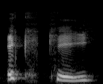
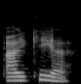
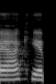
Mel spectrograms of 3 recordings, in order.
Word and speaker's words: IKEA: By the way, Jordan says it's Icky, not IKEA. Well, here we go. Here we go. The way they say it in Scandinavia is how they Is that how they say it? It's on the But we say IKEA because we're British.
